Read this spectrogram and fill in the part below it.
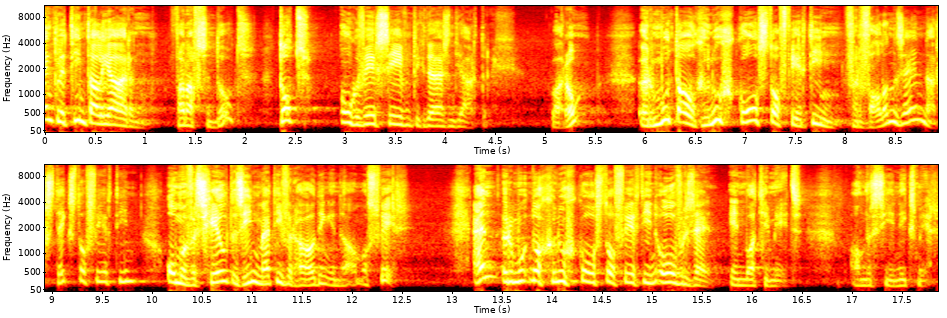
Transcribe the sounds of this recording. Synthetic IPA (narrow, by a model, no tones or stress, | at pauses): ɛŋkələtintɑlˠjaːɾən | v̥ɑnɑfsəndoːtː | ɔt | ɔnɣəvɪːrseːvəntəɣdœɥzəntjaːrtərɵx | ʋaːɾɔm | ərmutɑlˠɣənuxkoːlˠstɔfːɪːrtinv̥ərvɑlˠənzɛjnːa̰ːrstekstɔfɪːrtinɔmənvərsxɪlˠtəzinmɛt̚divərɦʌwdɪŋɪndəɑ̰tmɔsfɪ̰ːr | ɛnərmutnɔxːənuxkoːlˠstɔfɪːrtinoːvərzɛjnɪnʋɑtjəmeːt | ɑndərsiːənɪksmɪːr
